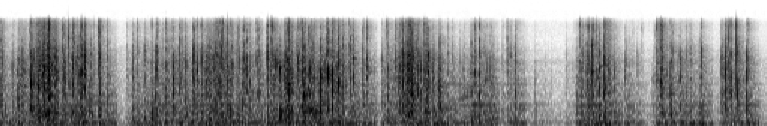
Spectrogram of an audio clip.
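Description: Clear plastic packaging bag crinkling as a squishy toy inside it is handled. The crinkling comes in irregular bursts, almost continuous for the first three seconds or so, then a few separate short crackles near the end.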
